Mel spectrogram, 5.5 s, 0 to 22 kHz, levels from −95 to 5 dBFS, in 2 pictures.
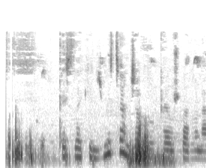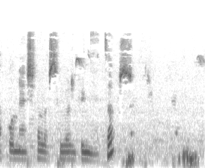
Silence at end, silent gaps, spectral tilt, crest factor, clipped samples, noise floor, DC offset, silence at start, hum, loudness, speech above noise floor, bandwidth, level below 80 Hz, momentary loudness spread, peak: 0.1 s; none; -6.5 dB/octave; 26 dB; under 0.1%; -55 dBFS; under 0.1%; 0.1 s; none; -28 LUFS; 28 dB; 11.5 kHz; -50 dBFS; 20 LU; -2 dBFS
